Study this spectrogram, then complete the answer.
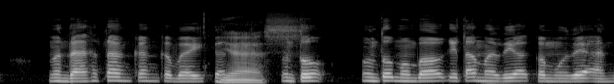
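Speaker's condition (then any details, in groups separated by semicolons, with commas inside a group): Cerebral palsy; from birth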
